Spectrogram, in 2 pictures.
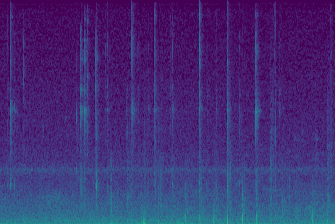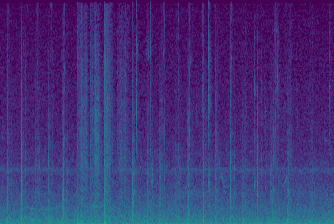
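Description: Footsteps tap quickly and steadily on hard ground.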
